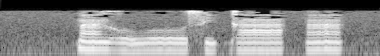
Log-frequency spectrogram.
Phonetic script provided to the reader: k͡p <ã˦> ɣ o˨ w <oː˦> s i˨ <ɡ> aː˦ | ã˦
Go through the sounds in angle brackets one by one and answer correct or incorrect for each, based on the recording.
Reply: correct, incorrect, correct

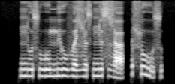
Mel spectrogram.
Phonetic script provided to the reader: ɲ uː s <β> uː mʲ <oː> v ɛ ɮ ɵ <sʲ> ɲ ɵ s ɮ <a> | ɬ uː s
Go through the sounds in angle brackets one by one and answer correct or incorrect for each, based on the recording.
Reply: correct, incorrect, incorrect, correct

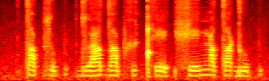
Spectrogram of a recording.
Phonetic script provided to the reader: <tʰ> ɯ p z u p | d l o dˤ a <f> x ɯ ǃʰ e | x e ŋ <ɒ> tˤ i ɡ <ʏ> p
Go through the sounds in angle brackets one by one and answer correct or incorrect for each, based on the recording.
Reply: incorrect, incorrect, incorrect, incorrect

